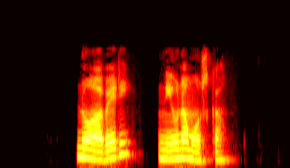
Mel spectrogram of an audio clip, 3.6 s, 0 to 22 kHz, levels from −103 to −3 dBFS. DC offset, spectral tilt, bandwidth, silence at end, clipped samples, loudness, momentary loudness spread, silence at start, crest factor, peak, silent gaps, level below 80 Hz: under 0.1%; -7 dB/octave; 7.4 kHz; 0.8 s; under 0.1%; -23 LUFS; 16 LU; 0.95 s; 18 dB; -8 dBFS; 1.83-1.98 s; -70 dBFS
